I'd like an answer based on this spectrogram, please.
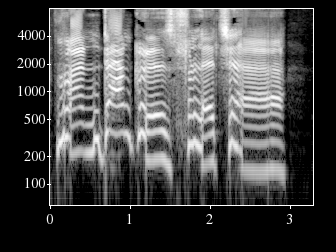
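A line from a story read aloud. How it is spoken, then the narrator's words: Elf croaking. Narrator (German): krächzte der Elf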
